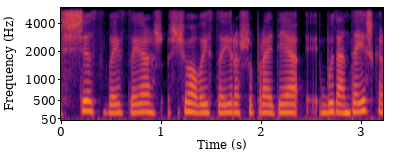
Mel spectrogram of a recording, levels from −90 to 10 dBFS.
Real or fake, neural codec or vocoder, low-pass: real; none; 5.4 kHz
